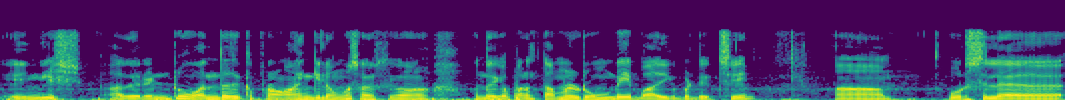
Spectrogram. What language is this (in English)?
Tamil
